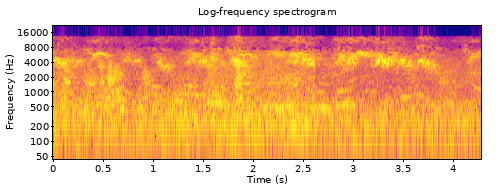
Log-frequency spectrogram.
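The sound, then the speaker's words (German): Meerkats chirp and squeak back and forth, calling to each other in a busy overlapping chorus, high twittering calls repeating steadily for several seconds over a rough outdoor background. “Und so klingt es, wenn Erdmännchen miteinander sprechen.”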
